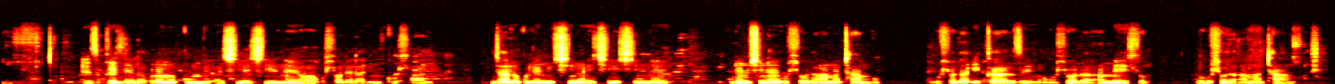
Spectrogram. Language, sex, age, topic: North Ndebele, male, 36-49, health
